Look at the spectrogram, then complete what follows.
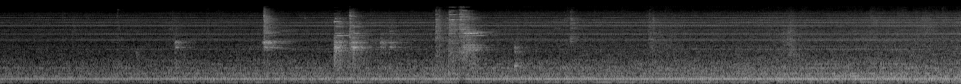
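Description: Hand hammer striking hot steel on a steel anvil: a few separate, light metallic blows between about two and five seconds in, over a steady hum.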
